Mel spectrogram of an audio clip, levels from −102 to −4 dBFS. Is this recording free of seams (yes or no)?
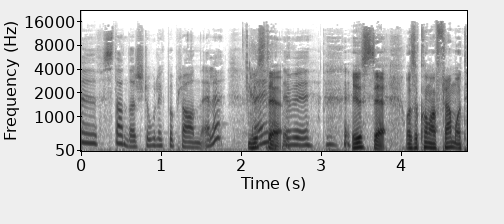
no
